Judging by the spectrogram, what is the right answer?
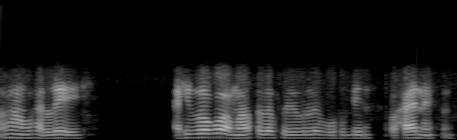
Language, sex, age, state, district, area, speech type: Assamese, female, 30-45, Assam, Tinsukia, urban, conversation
